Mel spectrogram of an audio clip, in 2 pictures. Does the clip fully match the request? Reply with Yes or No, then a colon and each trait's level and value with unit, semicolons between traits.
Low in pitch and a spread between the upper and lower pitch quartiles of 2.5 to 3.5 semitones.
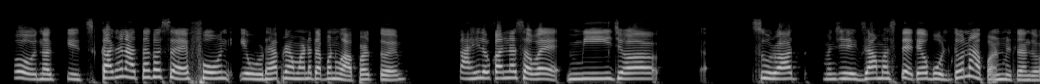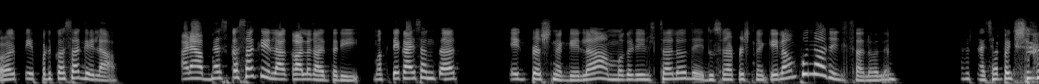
No: very high, 260 Hz; average, 3.0 semitones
